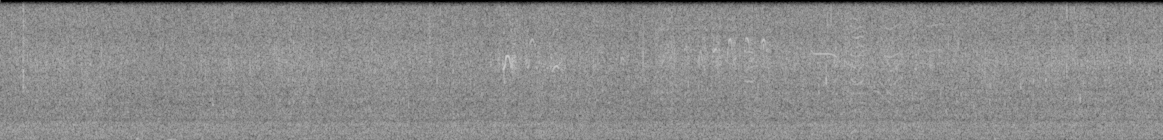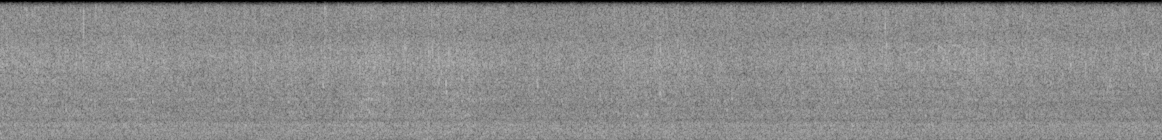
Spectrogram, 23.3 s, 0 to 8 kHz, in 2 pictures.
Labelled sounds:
8.1	8.4	Pacific white-sided dolphin, 4.8 to 5.0 kHz

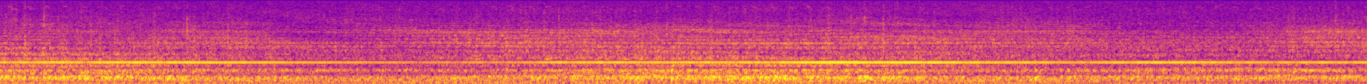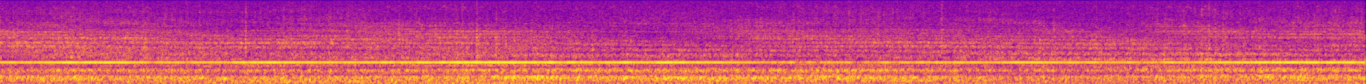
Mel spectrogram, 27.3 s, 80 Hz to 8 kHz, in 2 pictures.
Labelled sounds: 8.4	9.0	vessel noise, 2.0 to 3.5 kHz

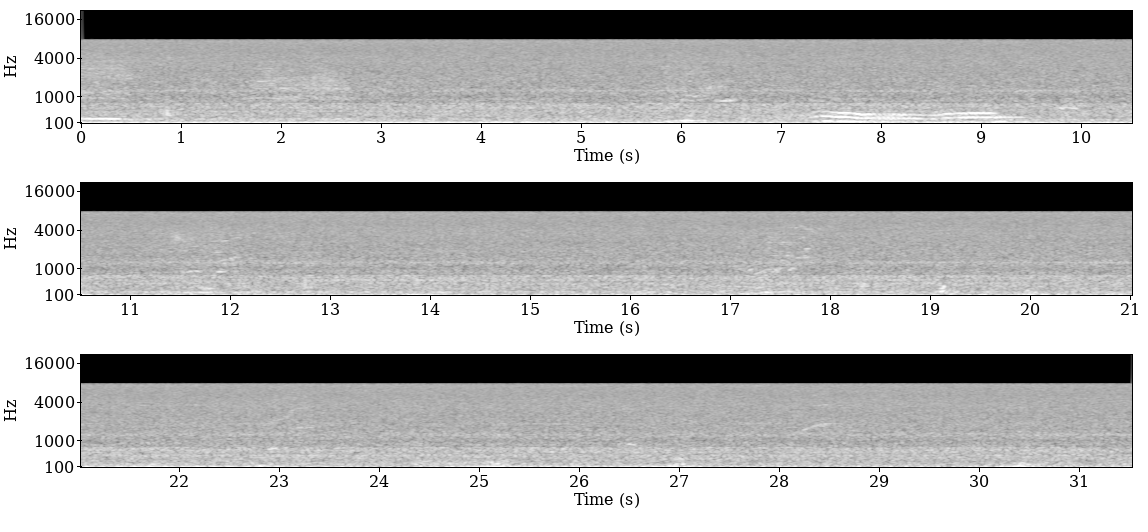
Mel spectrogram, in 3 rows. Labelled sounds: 17.2	17.5	humpback whale, 0.80 to 1.0 kHz
28.2	28.5	humpback whale, 1.4 to 1.9 kHz

